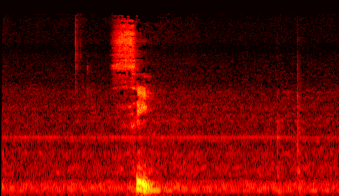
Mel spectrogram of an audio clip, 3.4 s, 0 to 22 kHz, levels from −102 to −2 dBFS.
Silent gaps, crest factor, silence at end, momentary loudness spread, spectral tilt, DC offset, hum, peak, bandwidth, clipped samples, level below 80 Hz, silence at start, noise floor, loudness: none; 24 dB; 0.35 s; 28 LU; -4.5 dB/octave; under 0.1%; none; -16 dBFS; 16.5 kHz; under 0.1%; -74 dBFS; 1.15 s; -61 dBFS; -34 LUFS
